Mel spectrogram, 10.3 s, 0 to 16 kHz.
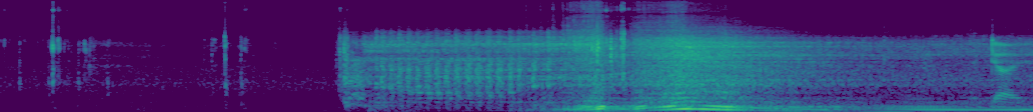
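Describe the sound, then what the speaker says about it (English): A 1986 Ford Capri Laser 2.0 cranks after a few quiet clicks, catches and settles into a steady idle, then revs up and down close by before idling again. "You don't start it for a week or two, it does take a little bit to start."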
